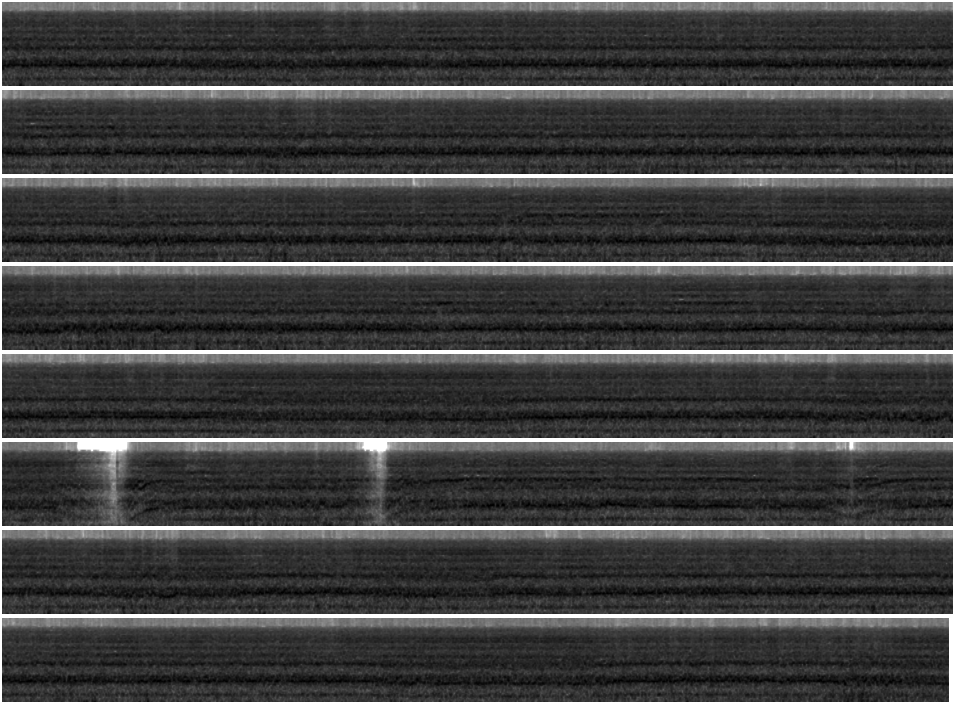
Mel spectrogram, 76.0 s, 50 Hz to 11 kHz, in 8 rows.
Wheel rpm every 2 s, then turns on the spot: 230, 220, 230, 230, 230, 230, 230, 230, 230, 230, 230, 230, 220, 210, 220, 230, 230, 220, 230, 230, 210, 210, 240, 200, 140, 150, 210, 200, 210, 220, 210, 230, 230, 230, 230, 210, 220, 220.
none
